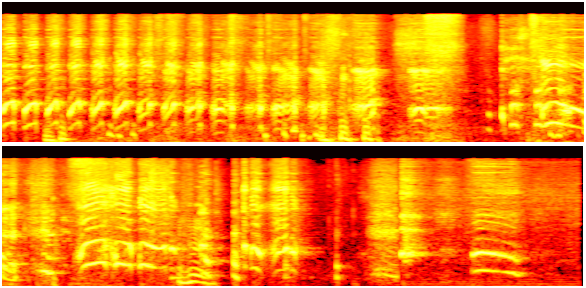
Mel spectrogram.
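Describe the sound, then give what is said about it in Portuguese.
A child laughs loudly in long, high-pitched, rhythmic bursts, breaking into giggly cackles with quick gasping breaths between fits, continuing for several seconds. “Eu fui buscar aqui um áudio, porque nada como ouvir uma criança rir para começar a rir também.”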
